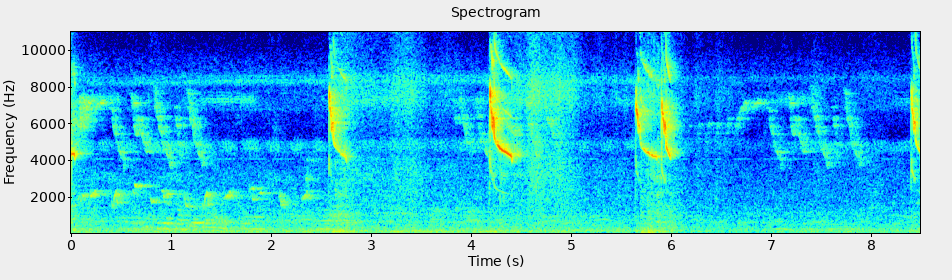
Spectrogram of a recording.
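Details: Pleci (white-eye) song used as a lure to prompt other birds to sing: sparse, very high, sharply descending whistled notes in short bursts at irregular intervals, with faint twittering between them over a steady hiss.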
